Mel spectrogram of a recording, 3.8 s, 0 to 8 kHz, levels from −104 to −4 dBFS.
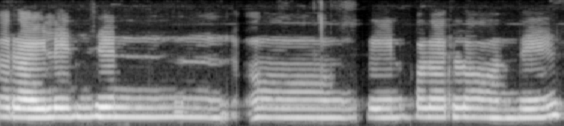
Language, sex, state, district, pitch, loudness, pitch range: Telugu, female, Andhra Pradesh, Manyam, 215 Hz, -18 LUFS, 210-220 Hz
